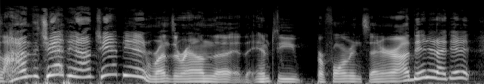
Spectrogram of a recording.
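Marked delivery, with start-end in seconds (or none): 0.0-1.5 high, squealing flamboyant champion cry; flamboyant Asuka. Retold or imitated. Asuka celebrating her surprise title win, high flamboyant squeal. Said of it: "in the flamboyant way that she does". 3.9-4.8 high giddy victory squeal; flamboyant Asuka. Retold or imitated. Asuka running round the empty arena, high giddy cheer. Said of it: "in the flamboyant way that she does".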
